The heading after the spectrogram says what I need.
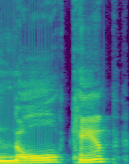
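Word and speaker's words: Gnoll Camp: You come to the Knoll Camp, right? Silent G, Underdark, Basilisk, Manticore, Baleful Beholder, Cleric Class, Trickster's Talisman, Cloister Gargoyle, Delina, Wild Mage, Mountain Angel.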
